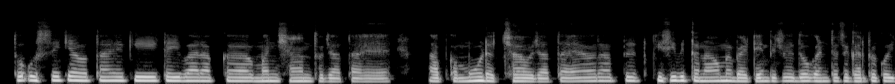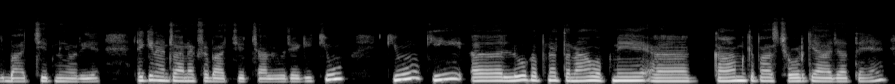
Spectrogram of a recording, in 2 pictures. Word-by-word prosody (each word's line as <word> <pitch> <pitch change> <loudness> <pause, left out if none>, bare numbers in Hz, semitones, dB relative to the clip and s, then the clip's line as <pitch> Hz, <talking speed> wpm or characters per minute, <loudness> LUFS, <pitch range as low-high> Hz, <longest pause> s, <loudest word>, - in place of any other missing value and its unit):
तो 185 - +2
उससे 185 +1 0
क्या 185 0 +2
होता 175 0 0
है 175 0 +2
कि 175 0 +1 0.2
कई 170 -1 +3
बार 165 0 +1
आपका 160 -1 -2
मन 155 0 0
शांत 150 -1 -3
हो 145 - -3
जाता 145 0 -5
है 140 0 -6 0.4
आपका 150 0 -3
मूड 165 +3 +2
अच्छा 150 0 -3
हो 150 -1 +1
जाता 140 +2 -4
है 150 +1 -3
और 160 +1 -3
आप 165 +1 -3 0.2
किसी 180 +1 +1
भी 180 - +3
तनाव 160 0 0
में 170 0 +1
बैठे 150 -1 -1
हैं 155 0 -1
पिछले 160 +1 -2
दो 160 +1 0
घंटे 155 +1 -4
से 155 - -3
घर 150 -1 -2
पे 160 - +1
कोई 150 -1 0
बातचीत 150 +2 -4
नहीं 145 -1 -2
हो 140 - -3
रही 135 0 -1
है 145 - -3 0.4
लेकिन 185 +2 +2
अचानक 160 -2 0
से 155 - -2
बातचीत 145 -1 -2
चालू 135 0 -2
हो 140 - -2
जाएगी, 140 +2 -3
क्यों? 235 +4 +4 0.5
क्योंकि 240 0 +3 0.3
अ, - - +2 0.3
लोग 190 +4 +5
अपना 185 +1 +1
तनाव 170 +2 +4
अपने 175 +1 +4
अ, 155 -2 0 0.2
काम 160 +2 +4
के 180 - -2
पास 160 -1 -1
छोड़ 150 0 +1
के 160 - -2
आ 150 -1 +1
जाते 145 0 -3
हैं। 155 +6 -4
160 Hz, 210 wpm, -16 LUFS, 150-175 Hz, 0.5 s, लोग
